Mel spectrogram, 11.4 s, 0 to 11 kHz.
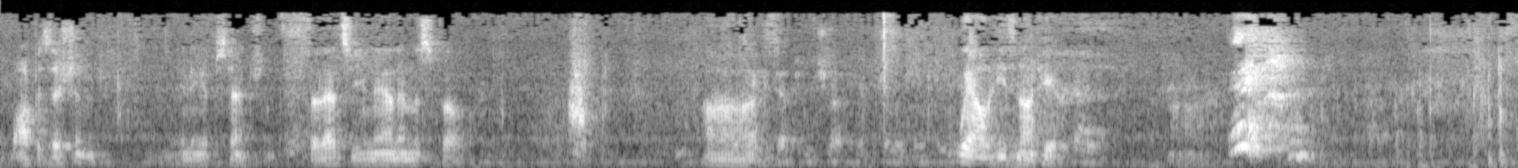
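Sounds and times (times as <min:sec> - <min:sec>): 
speech: 0:00.1 - 0:04.4, 0:05.3 - 0:09.9
person sneezing: 0:09.2 - 0:10.0.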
